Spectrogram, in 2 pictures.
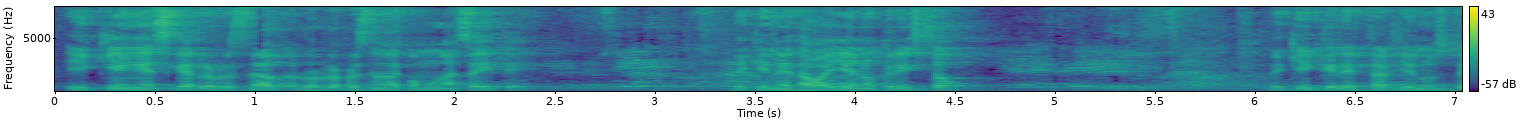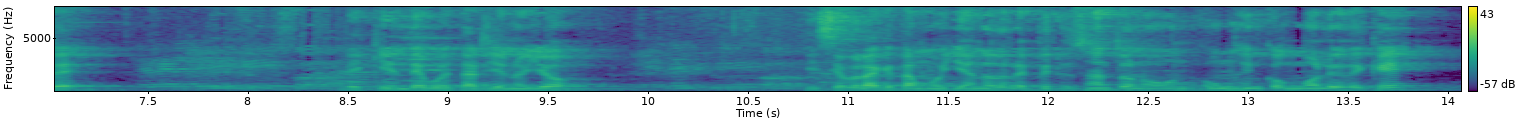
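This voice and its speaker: A male pastor preaching a sermon, firing questions at the congregation and swinging between loud appeals and hushed asides. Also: mid-range voice, fairly even intonation, fairly quick, long pauses, crowd noise.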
